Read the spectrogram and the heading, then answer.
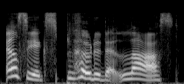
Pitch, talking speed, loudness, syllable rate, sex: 255 Hz, 130 wpm, -16 LUFS, 4.1 syllables/s, female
